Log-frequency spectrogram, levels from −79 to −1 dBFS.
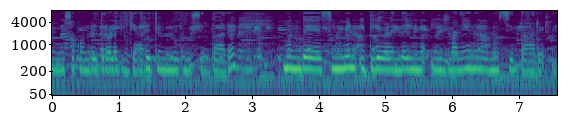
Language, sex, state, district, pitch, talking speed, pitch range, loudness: Kannada, male, Karnataka, Mysore, 220 Hz, 80 wpm, 215-230 Hz, -32 LUFS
